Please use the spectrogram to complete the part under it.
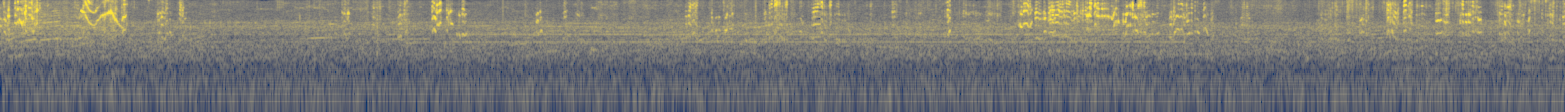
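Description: Leaves rustle as a plant is pulled and handled nearby.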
